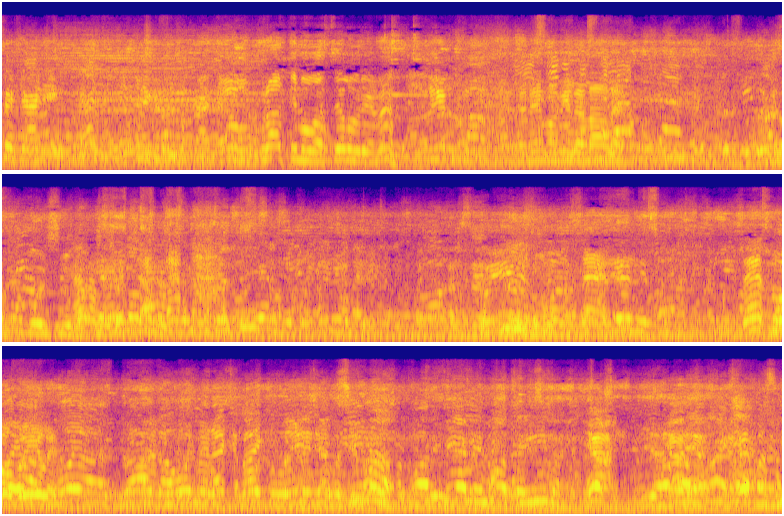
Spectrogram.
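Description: A crowd of men and women chatter and laugh outdoors.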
